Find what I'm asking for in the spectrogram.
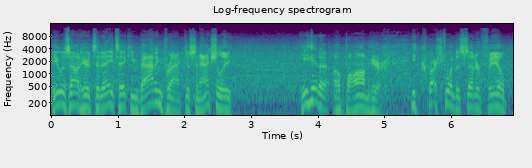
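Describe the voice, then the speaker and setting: Male play-by-play caller, fairly high voice, muffled radio sound with ballpark noise behind. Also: normal speed. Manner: steady, rises sharply on big plays. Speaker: play-by-play announcer. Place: ballpark broadcast booth.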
